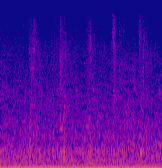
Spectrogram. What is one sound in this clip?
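Footsteps run across a wet stone floor.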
